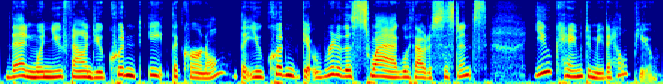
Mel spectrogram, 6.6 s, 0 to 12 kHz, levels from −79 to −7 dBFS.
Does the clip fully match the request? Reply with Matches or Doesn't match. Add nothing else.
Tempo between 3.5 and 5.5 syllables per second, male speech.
Doesn't match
